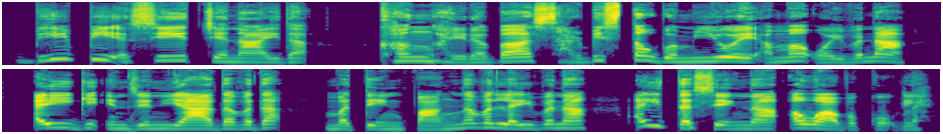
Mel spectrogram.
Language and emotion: Manipuri, happy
